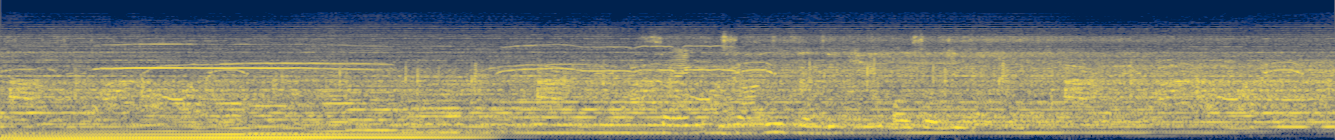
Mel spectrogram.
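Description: Live organic house music played by a band on stage. The deep bass line drops out about four seconds in, leaving the higher instruments playing on.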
